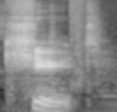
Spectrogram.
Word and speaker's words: Qt: you just call qtqt it is pronounced cute yes i called qtqt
